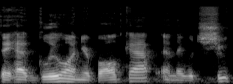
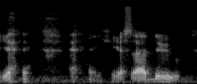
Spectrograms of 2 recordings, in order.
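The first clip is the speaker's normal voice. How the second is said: put-on drawling voice, quieter; 5 dB quieter than usual. Retelling a talk show exchange, answering the host: George Bush impression. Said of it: "a great George Bush and Matthew McConaughey impersonation".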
